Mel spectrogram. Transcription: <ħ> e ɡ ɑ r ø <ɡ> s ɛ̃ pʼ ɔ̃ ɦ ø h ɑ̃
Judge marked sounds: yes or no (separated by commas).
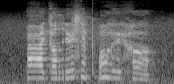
no, no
